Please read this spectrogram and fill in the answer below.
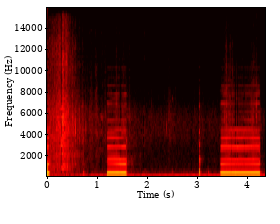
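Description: Metal detector giving two steady beeps on a buried target as the coil sweeps over it, the second one longer.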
